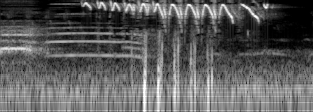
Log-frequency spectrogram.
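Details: Bananaquit (sibite) of the cangaceiro song style, singing a lot: a high, rapid, sibilant run of wavy zigzag notes in a quick buzzy series. A rooster crows at the start, and low thumps sound underneath.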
